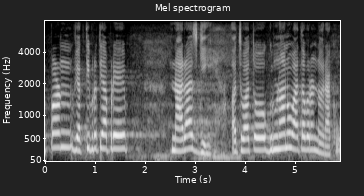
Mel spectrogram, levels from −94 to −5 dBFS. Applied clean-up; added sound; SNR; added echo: none; none; none; none.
